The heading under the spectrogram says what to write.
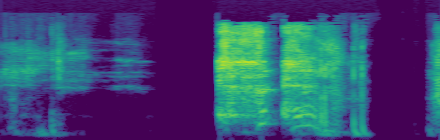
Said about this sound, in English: Excuse me, I just need to cough.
